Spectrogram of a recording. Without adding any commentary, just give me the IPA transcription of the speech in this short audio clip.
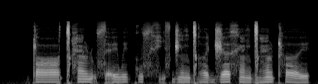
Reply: ʈɑːǀʰæ̃l ɳṵsɛ̰ɪ̯wɪː kusxḭsd͡ʒɛ̃ ɡ͡ǀʌːd͡ʒɜxæ̃ ɡ͡ǀæ̃lʈʰʌːɪ̯

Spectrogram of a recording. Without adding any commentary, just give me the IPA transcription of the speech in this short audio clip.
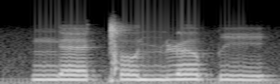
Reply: ŋɛǀonʲ ɭəpi

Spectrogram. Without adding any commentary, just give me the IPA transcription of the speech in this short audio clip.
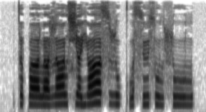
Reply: təpʌːlʌɮʌːl ɕɜjʌːsɮu kʷʼʌsʉsul ɬul

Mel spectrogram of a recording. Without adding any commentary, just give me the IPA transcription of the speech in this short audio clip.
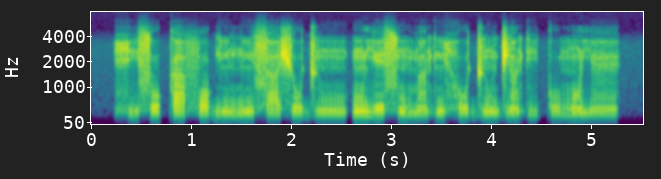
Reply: hi˨so˧ka˧ fɔ˧ɡĩ˨ mĩ˨ sa˨ʃo˧d͡ʒũ˨ | ũ˦je˧sũ˨ mã˨kĩ˨˦ho˧d͡ʒũ˧ d͡ʒã˧ki˧ko˨mɔ̃˧ jɛ̃˨

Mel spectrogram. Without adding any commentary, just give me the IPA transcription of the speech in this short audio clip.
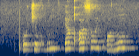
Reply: pʼo˨t͡ʃɛ˨xʷɡʷɘ˦ŋ t͡sʼe˦qʼo˦so˦ɪ̯ pʼɔ˨dõ˦

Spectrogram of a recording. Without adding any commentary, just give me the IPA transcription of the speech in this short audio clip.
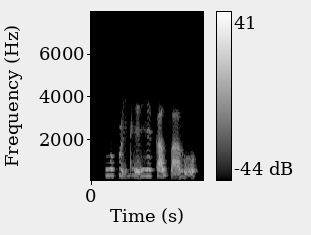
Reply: wo˨kʷɭḭ˨dʱḛ˦˨ ɦe˨ka̰˦w pa̰˨ vo̰˨

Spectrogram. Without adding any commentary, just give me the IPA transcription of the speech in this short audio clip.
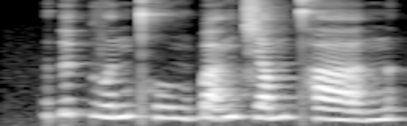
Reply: ɗə˦˥t̚və˨˦nt̪ʰo̤˨˩ŋ ɓa̰˧˥ŋt͡ɕa˨˦m t̪ʰa˧˩˨n

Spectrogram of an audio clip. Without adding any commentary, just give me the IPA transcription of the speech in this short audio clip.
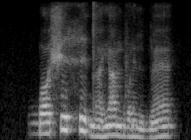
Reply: ɡ͡bɔ˧ʃi˦hi˦˨ dã˨jã˧bo˨ɾĩ˨ ɡ͡bɛ̃˨˦

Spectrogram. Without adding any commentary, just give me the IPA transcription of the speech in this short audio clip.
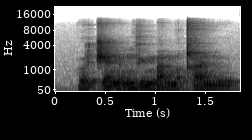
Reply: ʊ˨t͡ʃɛ˨˦nʊ˨ ŋɡy˦ ma˧mə˨qʰɛ˧ nu˧

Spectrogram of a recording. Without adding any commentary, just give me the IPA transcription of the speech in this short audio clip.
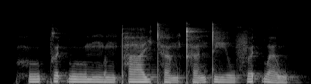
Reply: huː˨˥p̚kɵ˧t̚wuː˨m ŋʊ˨ŋ pʰaː˧jt̪ʰɐ˨mkʰɐ˨˥nt̪iː˨w fɵ˥t̚wɐ˨˩w

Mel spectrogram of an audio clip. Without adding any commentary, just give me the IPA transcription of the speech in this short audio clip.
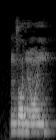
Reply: nzɔlʲɔ̃j

